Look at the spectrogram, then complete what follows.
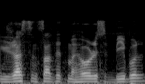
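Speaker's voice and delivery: usual speaking voice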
